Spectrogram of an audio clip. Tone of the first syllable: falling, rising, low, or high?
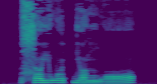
high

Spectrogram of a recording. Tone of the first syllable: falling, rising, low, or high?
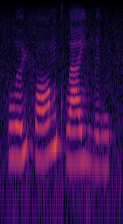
rising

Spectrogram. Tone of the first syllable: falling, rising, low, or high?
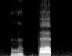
low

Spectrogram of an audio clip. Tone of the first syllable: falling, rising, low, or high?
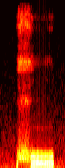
low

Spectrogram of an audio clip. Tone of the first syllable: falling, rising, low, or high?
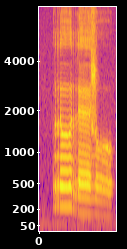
high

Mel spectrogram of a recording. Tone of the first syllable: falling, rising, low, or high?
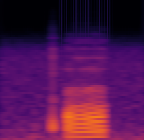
rising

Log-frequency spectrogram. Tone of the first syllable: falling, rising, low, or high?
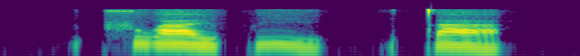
falling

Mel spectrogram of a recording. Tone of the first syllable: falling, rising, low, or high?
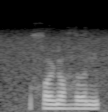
high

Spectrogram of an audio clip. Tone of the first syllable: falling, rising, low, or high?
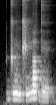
low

